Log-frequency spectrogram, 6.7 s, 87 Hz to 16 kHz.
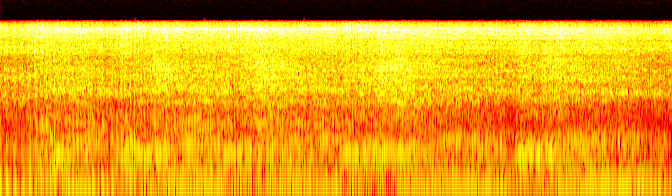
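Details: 1988 Honda Fourtrax TRX300 2x4 engine revved: single cylinder climbs and drops evenly with no misses, knocks or rattles, no leaks; normal revving.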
